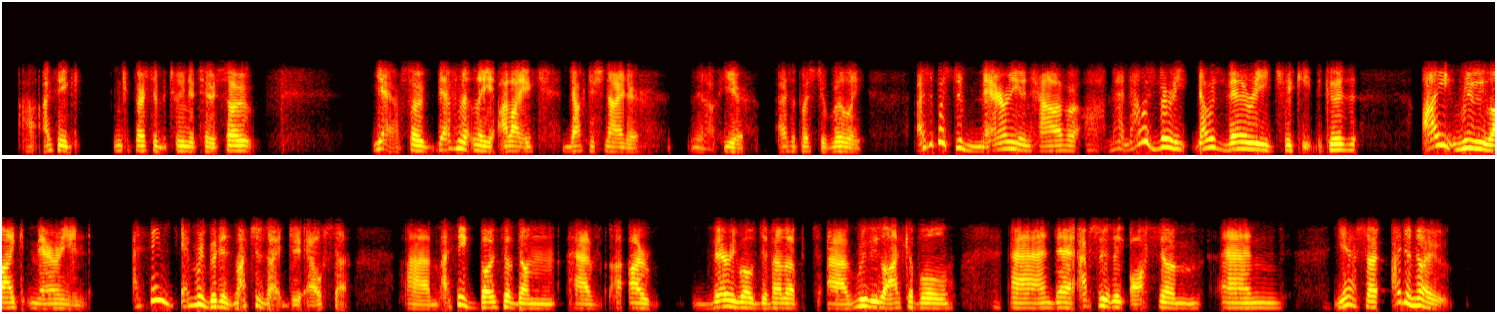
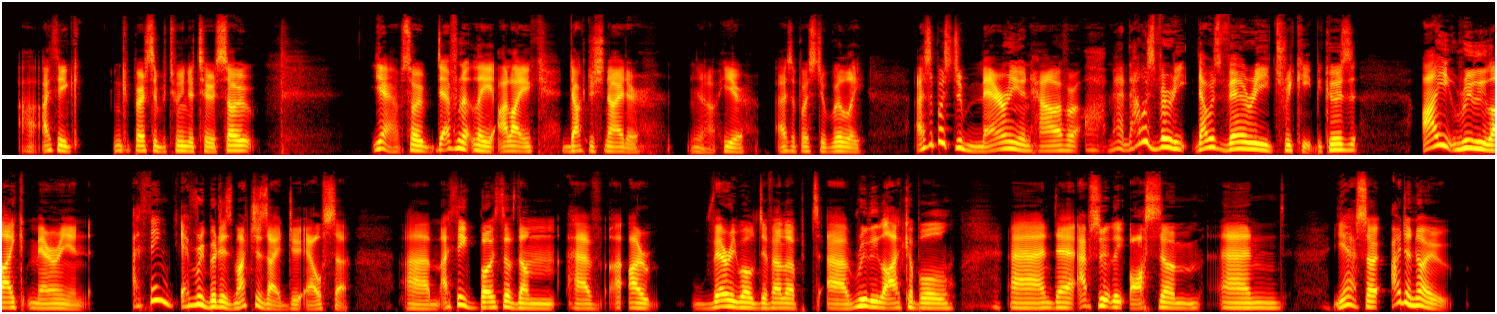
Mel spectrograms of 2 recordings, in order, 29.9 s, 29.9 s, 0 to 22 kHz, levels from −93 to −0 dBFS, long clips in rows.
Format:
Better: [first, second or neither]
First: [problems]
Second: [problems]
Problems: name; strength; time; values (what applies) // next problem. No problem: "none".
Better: second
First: phone-call audio; poor line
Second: none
